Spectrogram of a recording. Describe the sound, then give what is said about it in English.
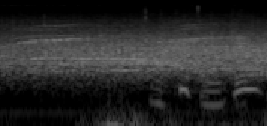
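An applause sound effect played by the host for himself: a dense, steady wash of many hands clapping at an even level throughout, with a low muffled voice murmuring briefly in the second half. “Ah, plays a clap sound just for myself.”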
